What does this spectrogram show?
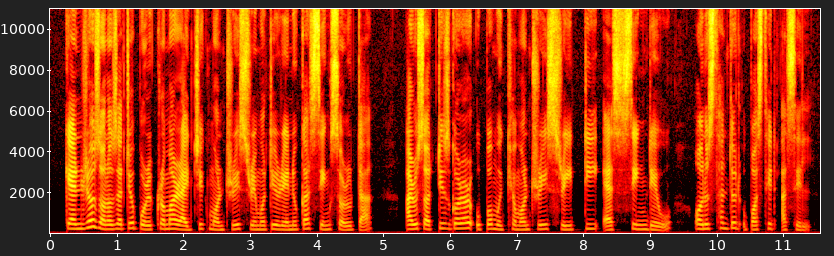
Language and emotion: Assamese, neutral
